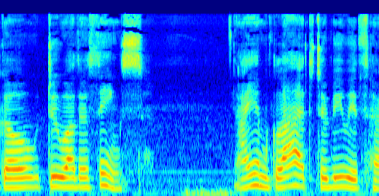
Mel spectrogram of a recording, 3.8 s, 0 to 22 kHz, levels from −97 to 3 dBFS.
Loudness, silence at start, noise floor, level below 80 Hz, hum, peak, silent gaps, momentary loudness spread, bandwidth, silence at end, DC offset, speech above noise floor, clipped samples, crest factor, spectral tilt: -26 LUFS; 0 s; -50 dBFS; -54 dBFS; none; -12 dBFS; none; 5 LU; 17 kHz; 0 s; under 0.1%; 25 dB; under 0.1%; 16 dB; -4 dB/octave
